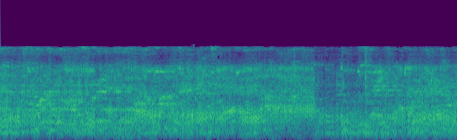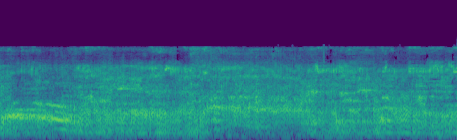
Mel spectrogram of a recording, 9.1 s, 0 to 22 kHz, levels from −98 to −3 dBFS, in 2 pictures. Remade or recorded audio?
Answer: remade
